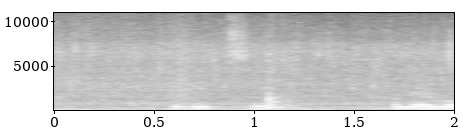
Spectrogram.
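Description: Mixed vegetables sizzling steadily in oil in an aluminium karahi, stirred and turned with a wooden spatula. A voice sounds briefly about halfway through and again near the end.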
